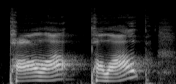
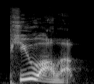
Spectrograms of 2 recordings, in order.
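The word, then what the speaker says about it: Puyallup: and they don't they don't know how to pronounce it. They're like is that Paul Palop? I'm like no it's pew all up.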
